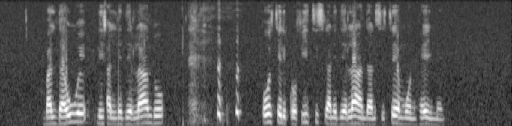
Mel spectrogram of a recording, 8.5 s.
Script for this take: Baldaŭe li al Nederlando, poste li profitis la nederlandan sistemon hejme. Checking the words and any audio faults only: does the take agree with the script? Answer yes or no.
no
